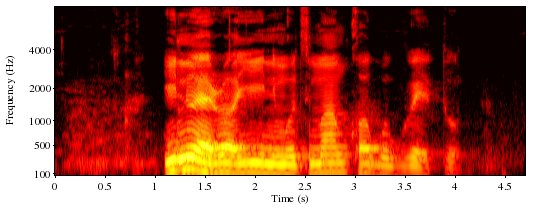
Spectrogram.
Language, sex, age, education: Yoruba, male, 15-29, tertiary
